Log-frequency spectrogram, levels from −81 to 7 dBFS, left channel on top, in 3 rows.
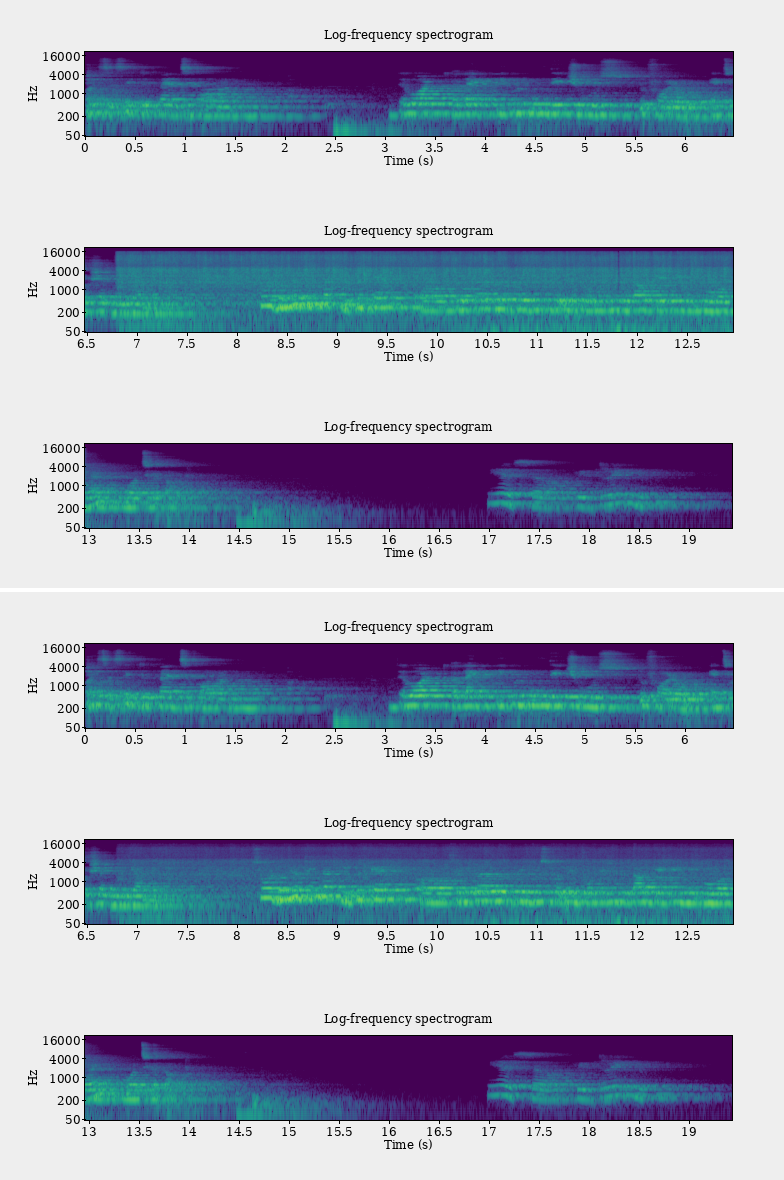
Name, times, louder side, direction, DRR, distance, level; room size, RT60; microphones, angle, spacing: voice 1, 0.0-1.5 3.0-7.4 7.9-13.9, right 1 dB, 50° right, -5 dB, 2.6 m, -24 dB
sound 1, 6.8-13.0, left 9 dB, 70° left, 0.6 m, -33 dB
voice 2, 17.0-18.5, left 1 dB, 15° right, -4 dB, 1.6 m, -36 dB
19.5 x 13.0 x 4.8 m, 2.1 s
head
